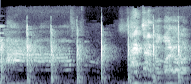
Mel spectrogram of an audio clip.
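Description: A hammer taps seven times in a steady, even rhythm, each strike sharp with a brief metallic ring, over a faint murmur of background sound.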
